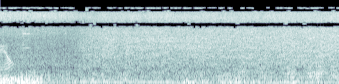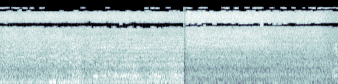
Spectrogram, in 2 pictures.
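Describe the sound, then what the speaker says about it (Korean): A self-service car wash wand sprays a Torres SUV in shower mode, producing a steady, dense hiss of falling water that continues with a brief shift near the end, while people talk. "샤워 모드로 헹궈내주네요."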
